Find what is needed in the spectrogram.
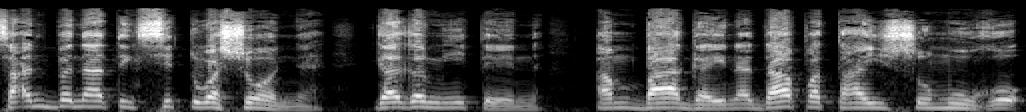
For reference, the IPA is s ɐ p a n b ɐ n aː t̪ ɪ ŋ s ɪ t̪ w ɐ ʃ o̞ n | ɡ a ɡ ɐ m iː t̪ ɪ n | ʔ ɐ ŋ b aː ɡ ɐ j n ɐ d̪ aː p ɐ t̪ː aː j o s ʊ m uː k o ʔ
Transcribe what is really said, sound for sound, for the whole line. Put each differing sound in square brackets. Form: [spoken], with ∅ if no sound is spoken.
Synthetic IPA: s ɐ [ʔ] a n b ɐ n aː t̪ ɪ ŋ s ɪ t̪ w ɐ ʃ o̞ n | ɡ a ɡ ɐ m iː t̪ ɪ n | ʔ ɐ ŋ b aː ɡ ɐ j n ɐ d̪ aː p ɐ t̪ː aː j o s ʊ m uː k o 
